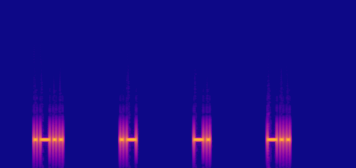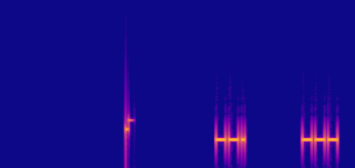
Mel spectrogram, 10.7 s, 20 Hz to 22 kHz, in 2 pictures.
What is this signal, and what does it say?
Morse code, heard as a keyed tone, about 25 wpm, spaced as for 9 wpm, 700 Hz. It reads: LAND GO
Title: 6x Character Spacing - Top 300 Words - 25wpm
